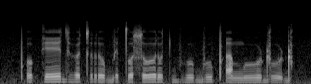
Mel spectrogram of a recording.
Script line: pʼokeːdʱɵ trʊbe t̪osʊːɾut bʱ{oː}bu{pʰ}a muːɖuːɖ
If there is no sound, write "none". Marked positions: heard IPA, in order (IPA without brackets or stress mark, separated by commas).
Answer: uː, pʼ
